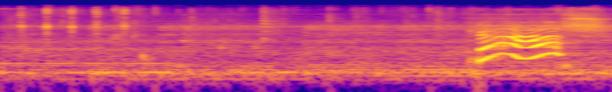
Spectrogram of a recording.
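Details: Two dogs at play indoors, a pit bull called Kash and a Lhasa Apso called Dobby; near the end, one short wavering whine-like yowl swings up and down in pitch, after soft ticking taps and faint steady tones.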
